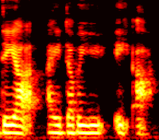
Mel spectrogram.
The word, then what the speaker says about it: drawer: them wrong Diaw and d-r-a-w-e-r so the furniture always has ER and you know the Artist as well but we're not focusing on that and the pronunciation is actually different drawer um so this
